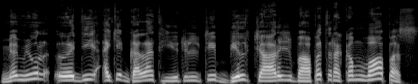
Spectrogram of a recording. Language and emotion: Kashmiri, happy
